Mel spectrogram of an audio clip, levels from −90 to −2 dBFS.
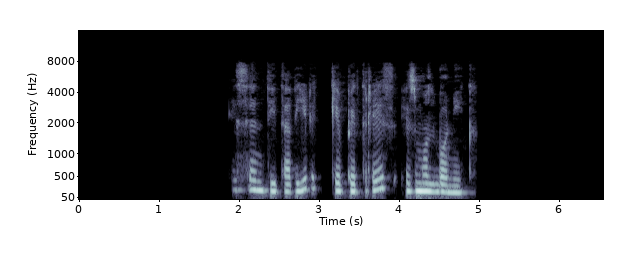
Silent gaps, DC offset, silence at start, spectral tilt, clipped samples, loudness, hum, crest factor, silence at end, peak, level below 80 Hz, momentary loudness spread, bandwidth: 3.05-3.16 s; under 0.1%; 1.95 s; -7 dB/octave; under 0.1%; -24 LUFS; none; 18 dB; 1.65 s; -10 dBFS; -56 dBFS; 12 LU; 7.8 kHz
